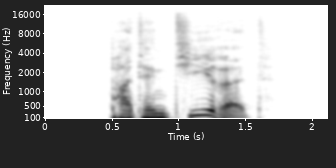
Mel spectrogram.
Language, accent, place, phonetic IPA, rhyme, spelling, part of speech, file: German, Germany, Berlin, [patɛnˈtiːʁət], -iːʁət, patentieret, verb, De-patentieret.ogg
- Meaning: second-person plural subjunctive I of patentieren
